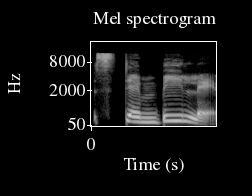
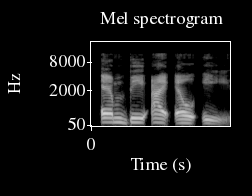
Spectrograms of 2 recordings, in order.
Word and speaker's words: Stembile: So it's pronounced Stembile, which means there are many silent letters in there. So it's Stembile, Stembile, Okay.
